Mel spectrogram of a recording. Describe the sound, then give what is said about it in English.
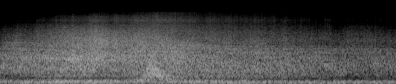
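French Rafale fighter jets taking off from an air base in Corsica: a loud, broad jet-engine roar that swells to a peak and then holds as a steady rushing blast. “French Rafale jets take off from a base in Corsica headed for Libyan airspace.”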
